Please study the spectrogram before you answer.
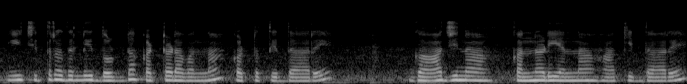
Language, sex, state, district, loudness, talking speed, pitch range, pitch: Kannada, female, Karnataka, Dakshina Kannada, -27 LUFS, 70 wpm, 180-200 Hz, 185 Hz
